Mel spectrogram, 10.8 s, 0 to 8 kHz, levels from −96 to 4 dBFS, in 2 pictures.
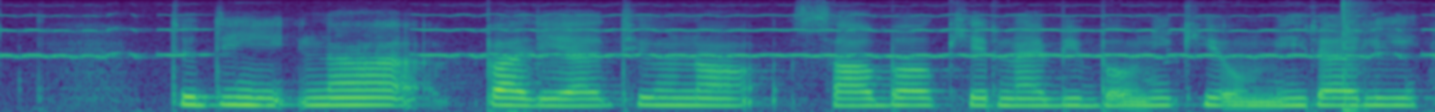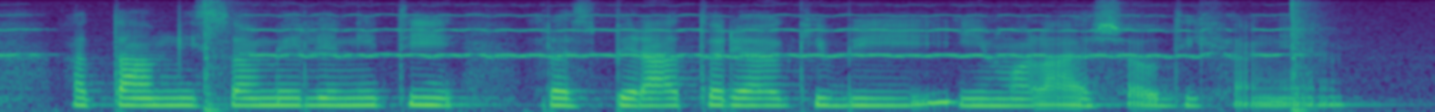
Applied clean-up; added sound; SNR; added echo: none; Wind instrument, woodwind instrument + Cupboard open or close / Drawer open or close; 11 dB; none.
